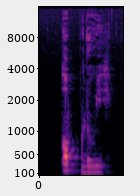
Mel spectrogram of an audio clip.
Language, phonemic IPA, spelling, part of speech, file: Dutch, /ˈɔbluj/, opbloei, noun / verb, Nl-opbloei.ogg
- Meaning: first-person singular dependent-clause present indicative of opbloeien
